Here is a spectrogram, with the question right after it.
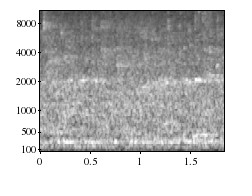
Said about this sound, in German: Überall blubbert und kluckert der neue Wein.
